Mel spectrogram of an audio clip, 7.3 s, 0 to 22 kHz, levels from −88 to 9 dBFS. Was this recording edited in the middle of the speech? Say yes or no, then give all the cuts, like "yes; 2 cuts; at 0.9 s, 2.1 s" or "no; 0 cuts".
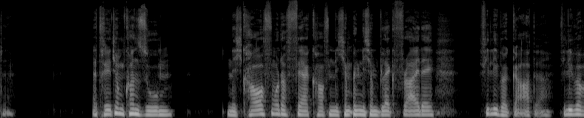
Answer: yes; 3 cuts; at 1.4 s, 3.0 s, 4.4 s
